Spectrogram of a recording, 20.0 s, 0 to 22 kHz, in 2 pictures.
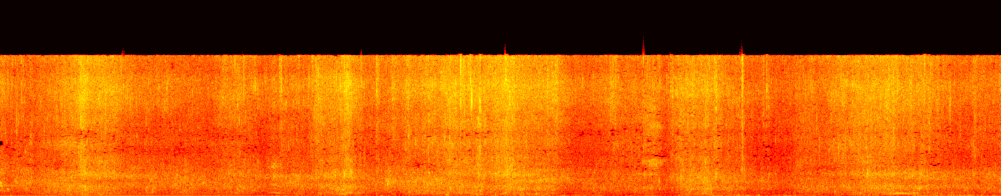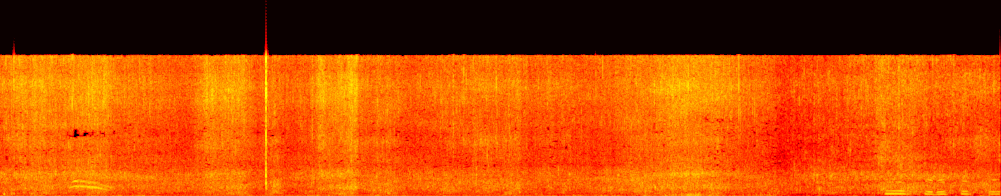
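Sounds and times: small waves lapping on shore: 0.0 - 20.0
wind buffeting microphone: 0.0 - 20.0.

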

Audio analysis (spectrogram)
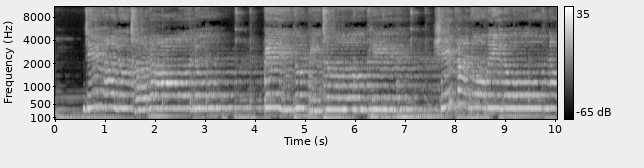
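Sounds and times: karaoke backing track: 0.0 - 10.0
woman singing: 0.6 - 10.0.

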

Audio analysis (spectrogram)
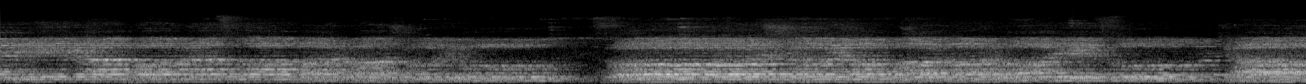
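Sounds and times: choir singing a cappella chant: 0.0 - 13.0.

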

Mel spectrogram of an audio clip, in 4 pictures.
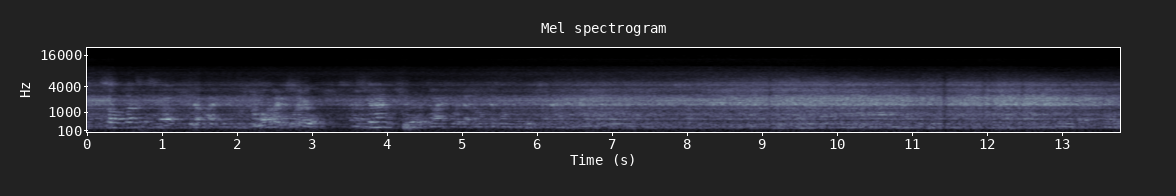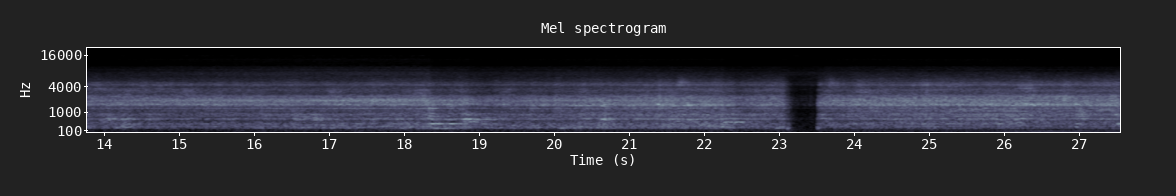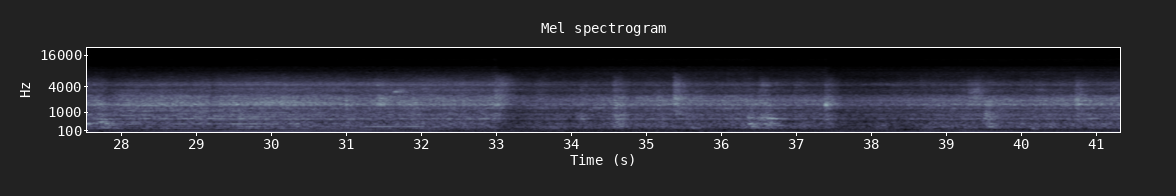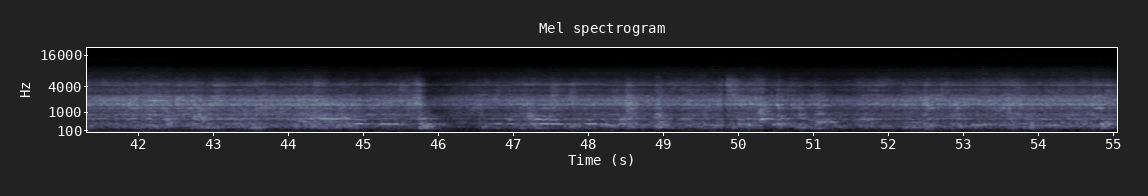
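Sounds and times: indistinct voices: 0.0 - 55.0
tape hiss: 0.0 - 55.0.

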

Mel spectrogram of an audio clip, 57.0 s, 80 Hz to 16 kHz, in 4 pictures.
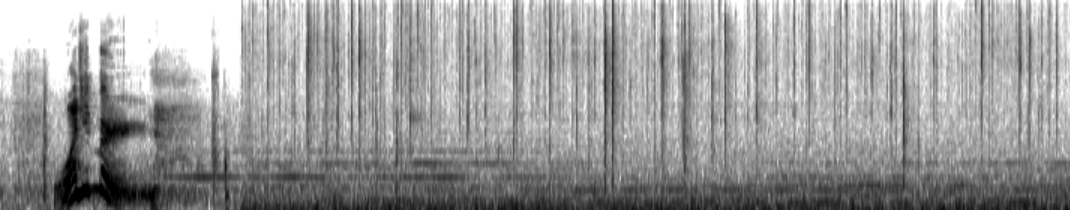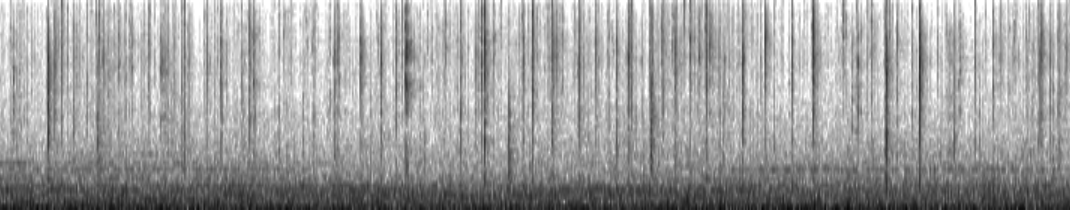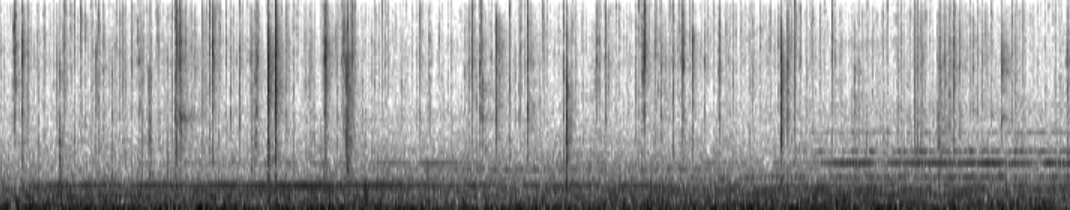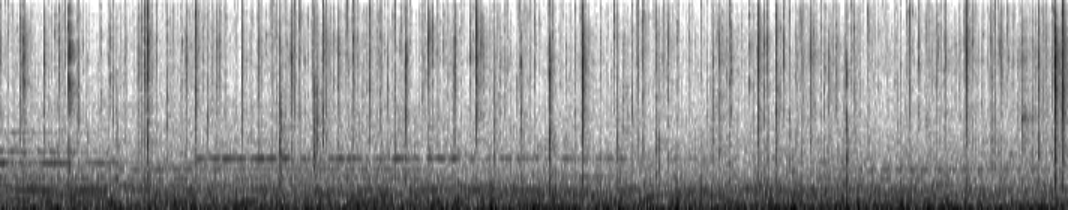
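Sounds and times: soft background music: 0.7 - 57.0
wood fire crackling and popping: 3.2 - 57.0.

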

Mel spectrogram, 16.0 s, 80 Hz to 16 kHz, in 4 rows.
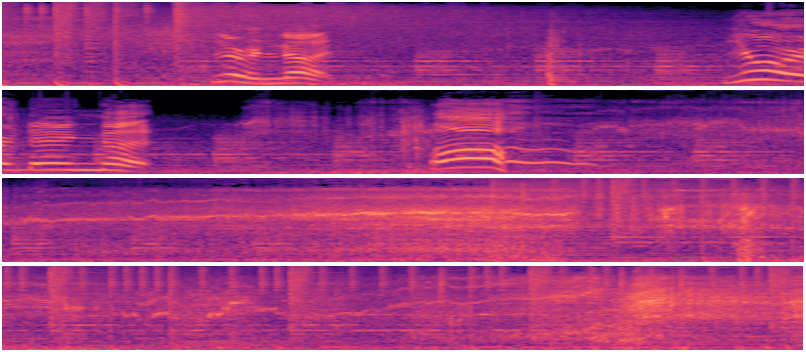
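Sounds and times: background music: 0.0 - 16.0
electric motor whine: 5.2 - 16.0.

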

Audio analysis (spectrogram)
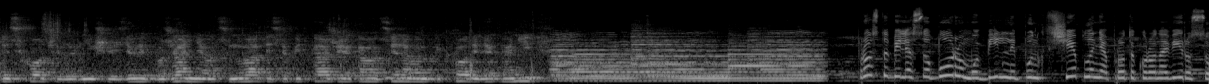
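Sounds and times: church bells ringing: 5.4 - 8.3.

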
